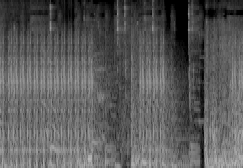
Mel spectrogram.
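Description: An Uzi paint gun firing in the video game Adventures of Square, rapid repeated shots in quick bursts over game music, with a brief gap before firing resumes.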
